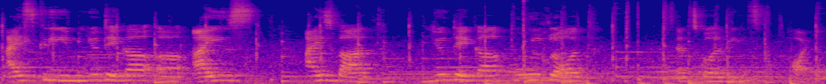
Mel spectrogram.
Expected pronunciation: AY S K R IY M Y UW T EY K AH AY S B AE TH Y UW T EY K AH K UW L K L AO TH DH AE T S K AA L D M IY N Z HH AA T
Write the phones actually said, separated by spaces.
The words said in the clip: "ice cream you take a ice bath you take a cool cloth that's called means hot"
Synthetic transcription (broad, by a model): AY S K R IY M Y UW T EY K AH AY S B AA T Y UW T EY K AH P UW L K L AO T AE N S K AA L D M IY Z HH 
